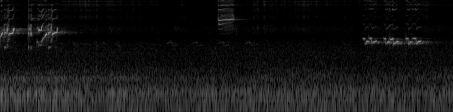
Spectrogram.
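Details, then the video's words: A bird imitating assorted noises gives a burst of high squeaky notes, a brief hissing sound, and then a short trilled whistle sequence after a pause. "Crazy bird makes every noise under the sun"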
